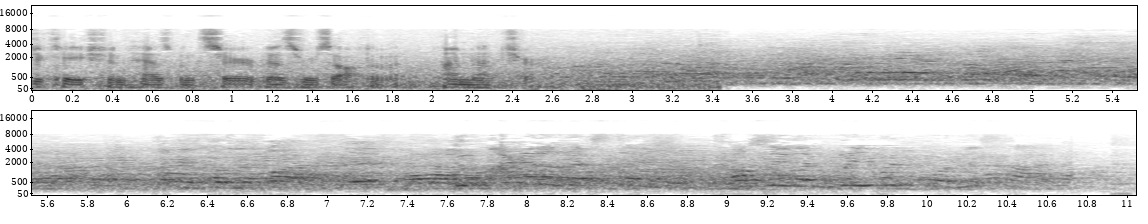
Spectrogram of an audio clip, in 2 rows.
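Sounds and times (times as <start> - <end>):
crowd chatter: 2.2 - 11.0.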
